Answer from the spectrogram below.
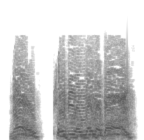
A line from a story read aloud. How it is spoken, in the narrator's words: roared the giant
